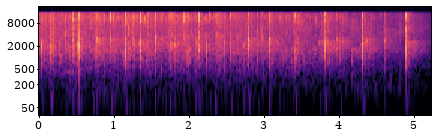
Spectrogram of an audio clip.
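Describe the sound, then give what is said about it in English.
An audience in church applauds the performers, many hands clapping in a dense, steady patter that holds for about five seconds before tapering off, with no voices over it. “So I'm going to give them a hand.”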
